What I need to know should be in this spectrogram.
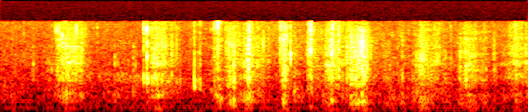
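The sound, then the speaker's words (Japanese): Someone eats and chews food: faint, crisp crunching bites come in a quick, irregular run of soft bursts, with no talk over them. “食うか喋るかどっちかしろ”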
